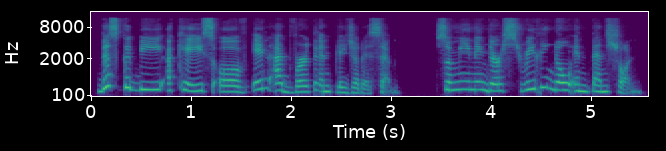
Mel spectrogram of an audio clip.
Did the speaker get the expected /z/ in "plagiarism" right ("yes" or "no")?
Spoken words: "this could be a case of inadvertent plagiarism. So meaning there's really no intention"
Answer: no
